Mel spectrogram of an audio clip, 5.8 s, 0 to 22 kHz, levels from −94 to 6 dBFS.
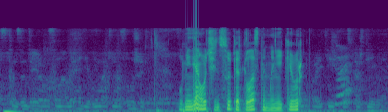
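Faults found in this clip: Processor overload crackle, 2.77–3.01 s: a burst of gritty tearing from about fifteen skipped buffers of around 10 ms each. Local CPU, not network loss: hard-edged skips, no concealment smearing.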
